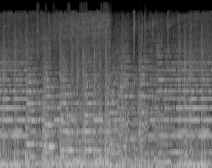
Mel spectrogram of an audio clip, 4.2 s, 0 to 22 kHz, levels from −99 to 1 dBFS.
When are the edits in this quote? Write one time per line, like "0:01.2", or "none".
0:01.6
